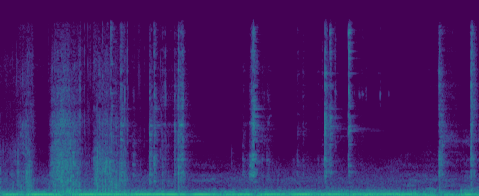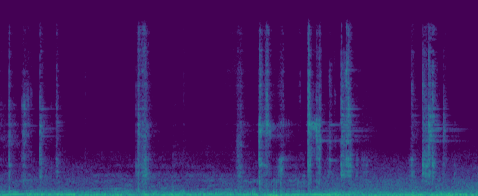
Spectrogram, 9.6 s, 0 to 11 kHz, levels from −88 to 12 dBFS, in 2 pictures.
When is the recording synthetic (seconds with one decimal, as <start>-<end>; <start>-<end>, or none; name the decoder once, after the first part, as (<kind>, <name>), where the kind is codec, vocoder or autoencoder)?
1.6-2.3 (codec, SNAC); 4.0-5.1; 5.7-8.0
